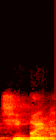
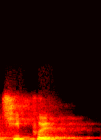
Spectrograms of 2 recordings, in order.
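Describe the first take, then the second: First: The final consonant links as a soft b sound. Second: The final consonant links as an aspirated p sound. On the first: It sounds like the word for house. The speaker calls it wrong. "집을 집을 하면 어떻게 돼요? 집을 지어 지어요" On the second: It keeps the meaning of straw. The speaker calls it right. "바로 이렇게 짚을 뜻을 밝혀야 되잖아요"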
